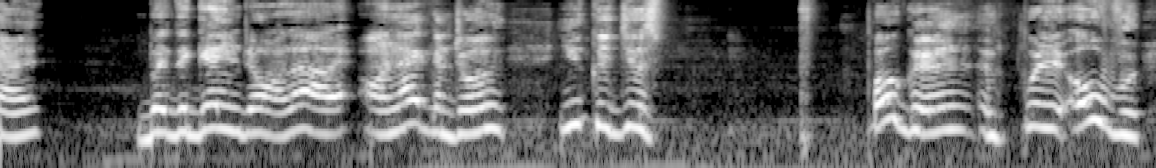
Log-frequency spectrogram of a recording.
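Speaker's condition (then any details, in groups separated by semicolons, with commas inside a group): Cerebral palsy; affects muscles; may be hard to understand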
